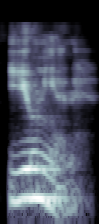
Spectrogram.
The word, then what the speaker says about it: union: So yeah, you, like in university, if university, you would spell it like this with a Y and a tense U, and then union, and then you have another yeah, right? But that yeah is followed by another schwa, union.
